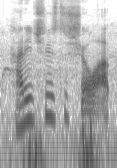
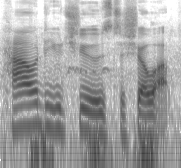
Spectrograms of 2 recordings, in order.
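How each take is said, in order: First: A gentle nudge of a question; softer higher ask. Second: Said in the usual way. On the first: Shown as a demonstration. Host asking the listener directly, softer and higher.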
